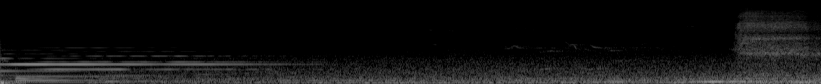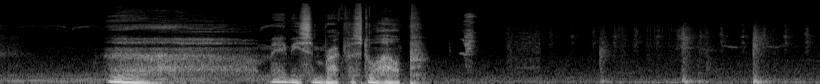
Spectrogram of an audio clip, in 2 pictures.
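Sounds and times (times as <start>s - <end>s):
slow deep breathing in and out: 7.3s - 10.9s
speech: 11.2s - 12.4s.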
